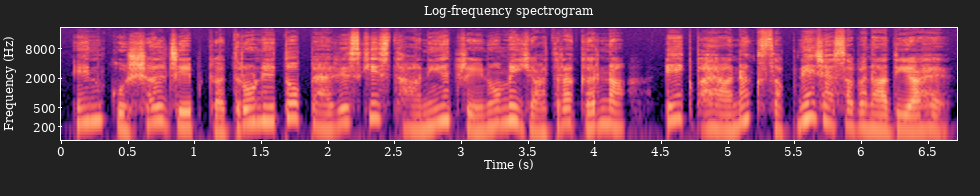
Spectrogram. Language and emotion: Hindi, fearful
